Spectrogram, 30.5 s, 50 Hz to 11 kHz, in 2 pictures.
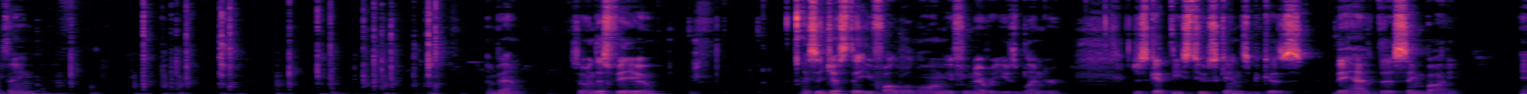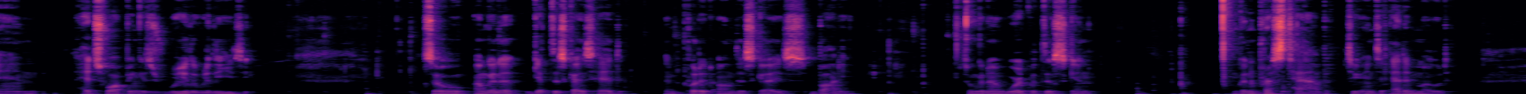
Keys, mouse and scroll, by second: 0.4 click, 1.2 r, 3.4 r, 5.8 scroll up 2, 6.3 shift+middle click, 7.2 middle click, 7.8 shift+middle click, 8.5-8.9 scroll down 1, 13.7 middle click, 18.8 middle click, 19.7 shift+middle click, 20.5 middle click, 22.3 shift+middle click, 24.7 shift+middle click, 25.4 click, 26.0 shift+middle click, 26.6 scroll up 3, 27.6 Tab.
